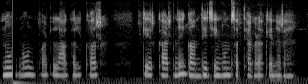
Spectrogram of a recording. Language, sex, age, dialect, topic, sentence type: Maithili, female, 25-30, Bajjika, banking, statement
